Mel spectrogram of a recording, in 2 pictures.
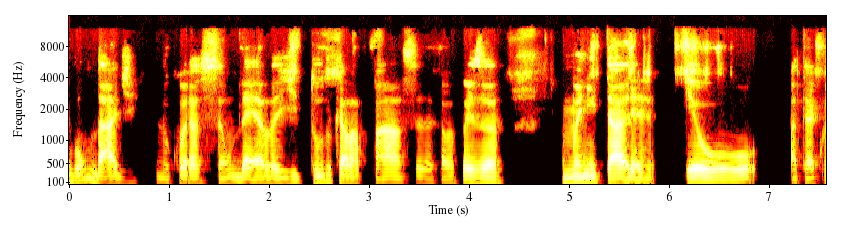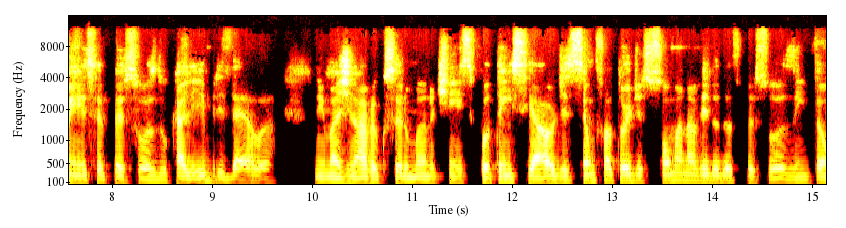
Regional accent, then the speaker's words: São Paulo, Brazil; eu sou do estado de São Paulo, cidade de São Paulo, tenho 36 anos

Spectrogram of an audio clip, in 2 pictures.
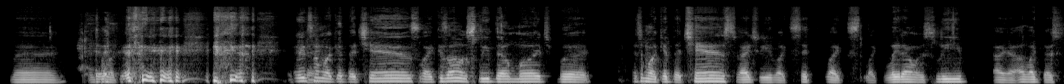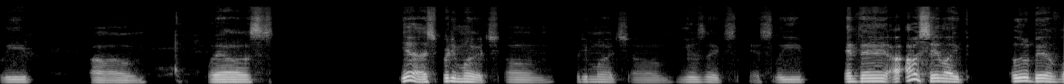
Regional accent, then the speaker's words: Lagos, Nigeria; also born or lived in Virginia; now in Dallas, United States; I was born and raised in Nigeria, Lagos, Nigeria. Moved over here a couple of years ago. I lived in Virginia for a little bit, and then later on moved to Texas. I'm currently in Dallas, Texas right now.

